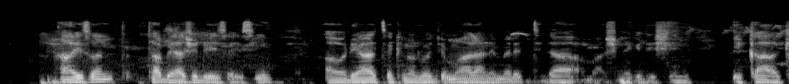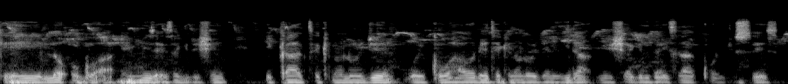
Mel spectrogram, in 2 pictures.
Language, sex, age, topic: Gamo, male, 18-24, government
